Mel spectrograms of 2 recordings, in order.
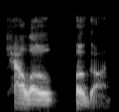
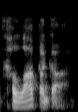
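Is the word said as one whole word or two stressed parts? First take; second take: two parts; one word. First: Each root, calo and pogon, is stressed separately. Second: It is said as one word with one stress. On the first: The word's roots are kept apart. "I would tend to emphasize the roots" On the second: It is treated as a single Latin word. "if it was a real Latin word"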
